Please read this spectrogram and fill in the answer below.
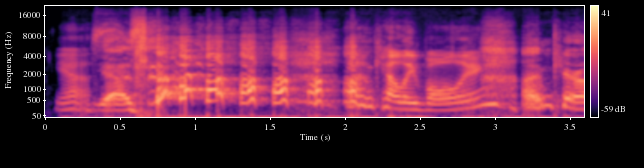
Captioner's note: laughs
